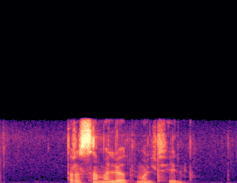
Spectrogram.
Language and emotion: Russian, neutral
